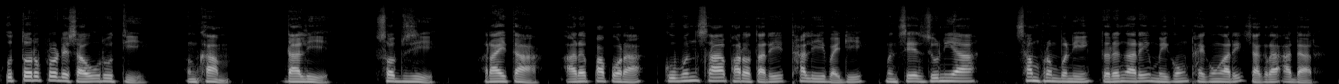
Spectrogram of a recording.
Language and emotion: Bodo, neutral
